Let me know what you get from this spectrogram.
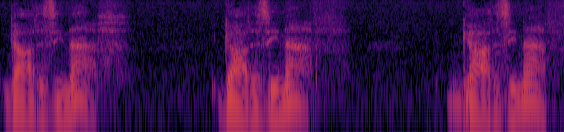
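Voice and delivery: inner thought voice. Shown as a demonstration. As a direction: say it like a thought in your head. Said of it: "I want you to be thinking".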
